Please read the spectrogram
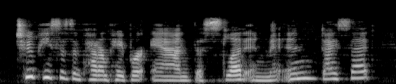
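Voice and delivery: plain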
